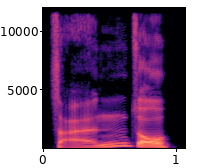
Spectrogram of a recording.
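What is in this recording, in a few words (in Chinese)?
"郑重", Chinese; HSK6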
